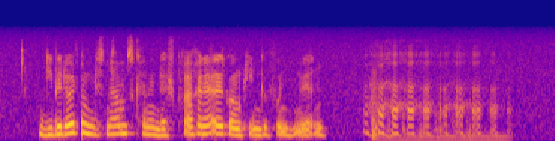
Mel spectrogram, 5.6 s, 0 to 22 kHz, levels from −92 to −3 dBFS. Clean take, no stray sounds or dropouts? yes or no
no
